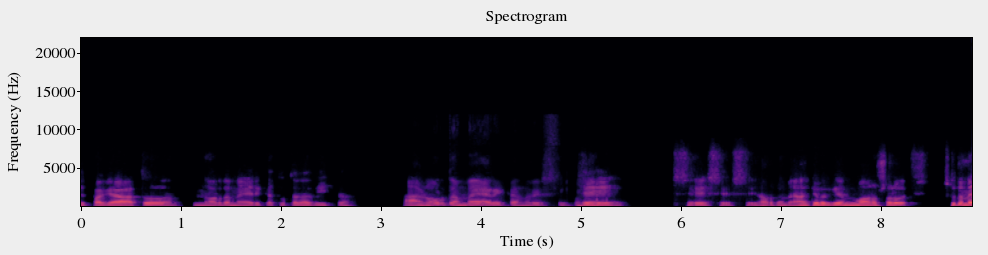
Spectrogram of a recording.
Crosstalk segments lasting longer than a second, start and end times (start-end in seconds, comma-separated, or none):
none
